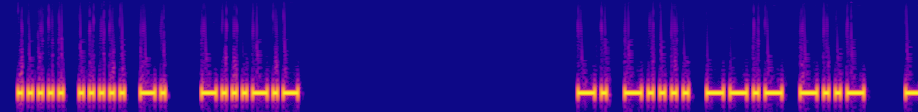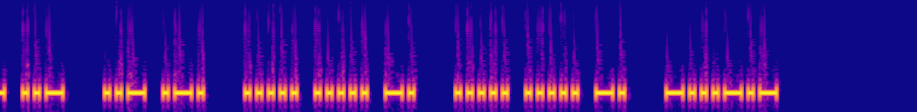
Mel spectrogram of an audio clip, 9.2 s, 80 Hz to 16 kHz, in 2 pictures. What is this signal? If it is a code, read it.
Morse code, heard as a keyed tone, about 44 wpm, 700 Hz. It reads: 55N <BK> N6QX TU UR 55N 55N <BK>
